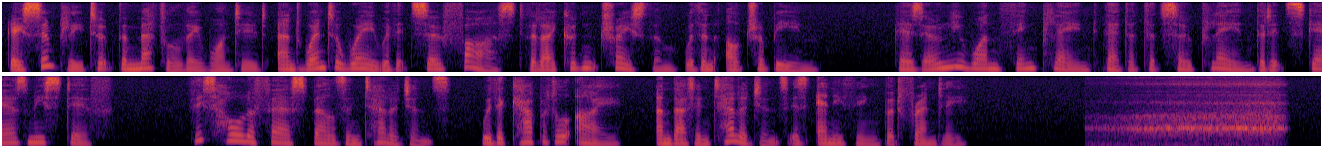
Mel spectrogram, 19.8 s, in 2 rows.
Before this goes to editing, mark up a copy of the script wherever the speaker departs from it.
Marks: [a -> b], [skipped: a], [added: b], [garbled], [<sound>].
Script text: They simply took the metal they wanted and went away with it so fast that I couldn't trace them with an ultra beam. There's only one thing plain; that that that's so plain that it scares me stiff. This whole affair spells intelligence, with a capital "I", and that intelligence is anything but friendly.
They simply took the metal they wanted and went away with it so fast that I couldn't trace them with an ultra beam. There's only one thing plain; that that that's so plain that it scares me stiff. This whole affair spells intelligence, with a capital "I", and that intelligence is anything but friendly. [breath]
